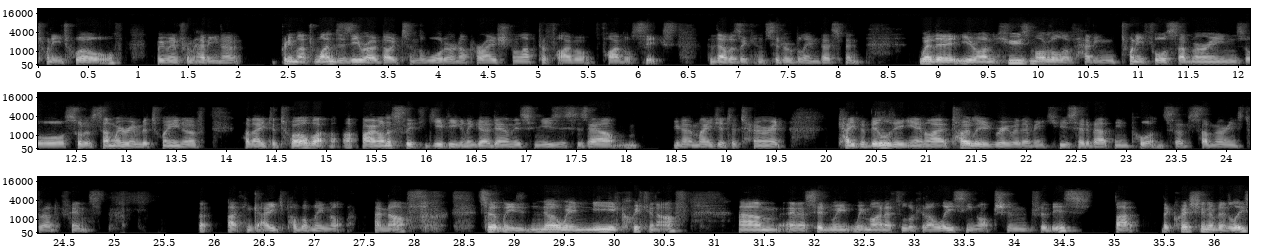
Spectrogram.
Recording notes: During this Webinar. Our distinguished panel share their views.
